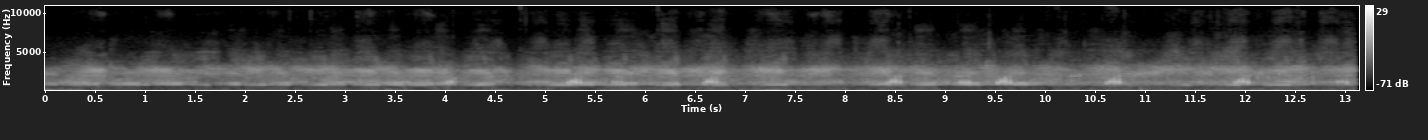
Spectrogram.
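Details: Frogs of several species calling in lotus rice paddies, Echizen, Fukui, Japan, 12 June 2021; over a steady trilling background, a nearer frog gives loud single croaks roughly every second, rising and falling in waves.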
